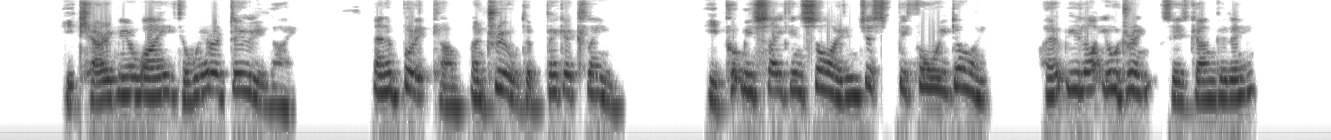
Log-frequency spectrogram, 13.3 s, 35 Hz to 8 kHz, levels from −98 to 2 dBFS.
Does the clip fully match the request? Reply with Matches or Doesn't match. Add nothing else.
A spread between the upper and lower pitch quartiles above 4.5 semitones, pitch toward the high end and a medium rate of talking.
Matches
